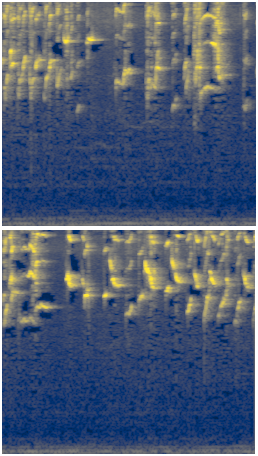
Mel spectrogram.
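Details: Moroccan European goldfinch singing a rapid, jingling twitter of high, sharp chirps and short trills, tumbling continuously with no pauses, over a faint low hum.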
